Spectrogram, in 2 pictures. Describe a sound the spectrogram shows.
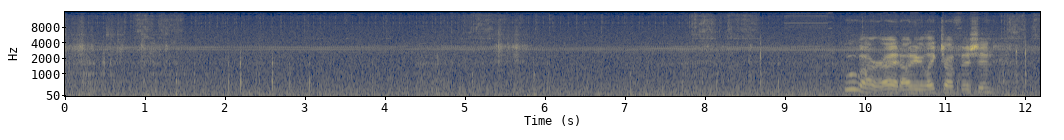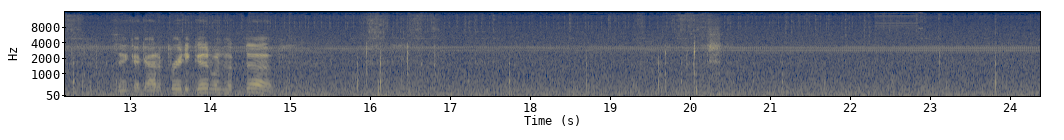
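A fishing reel clicks as its handle is turned.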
